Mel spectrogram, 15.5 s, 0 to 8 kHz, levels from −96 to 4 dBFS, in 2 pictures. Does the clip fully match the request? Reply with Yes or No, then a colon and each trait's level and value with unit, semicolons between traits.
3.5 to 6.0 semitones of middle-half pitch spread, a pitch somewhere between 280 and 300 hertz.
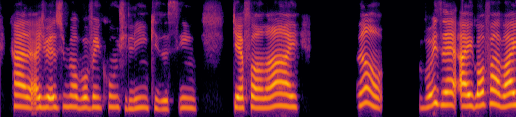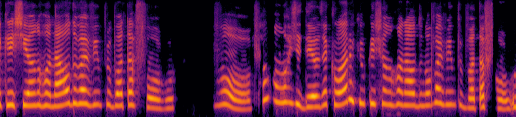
Yes: average, 4.2 semitones; very high, 290 Hz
